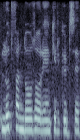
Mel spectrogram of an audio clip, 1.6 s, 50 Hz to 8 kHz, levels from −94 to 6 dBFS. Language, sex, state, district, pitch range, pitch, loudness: Urdu, female, Andhra Pradesh, Anantapur, 180-205 Hz, 190 Hz, -19 LUFS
